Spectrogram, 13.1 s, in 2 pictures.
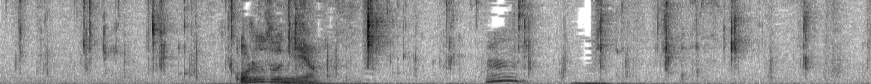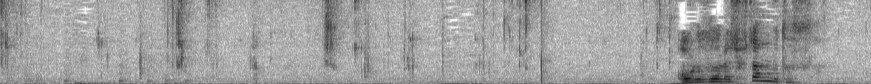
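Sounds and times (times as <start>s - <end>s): wet mouth clicks and crunches: 0.0s - 1.8s, 2.4s - 10.7s
chewing raw seafood: 0.0s - 11.6s.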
